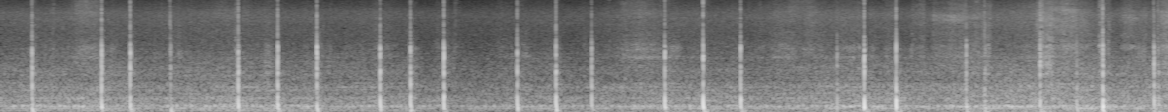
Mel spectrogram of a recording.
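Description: Fingertips and short nails tap rapidly on the cover of a purple-covered paperback book lying flat on a table, a solid stack of paper. About two dozen short, dry clicks ring out one after another, each dying away almost instantly, over a steady low hum.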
